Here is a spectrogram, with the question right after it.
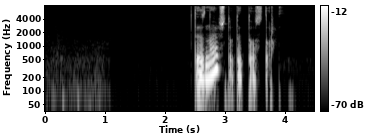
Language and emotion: Russian, neutral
